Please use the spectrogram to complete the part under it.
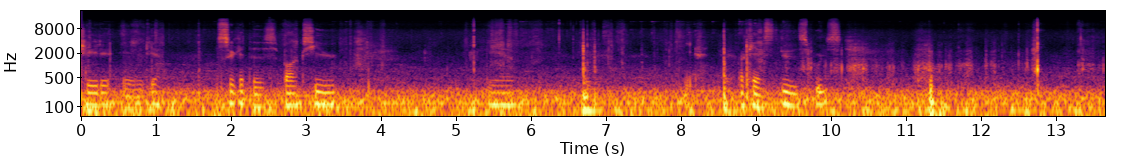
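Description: A cardboard box is handled and set down on a wooden table.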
